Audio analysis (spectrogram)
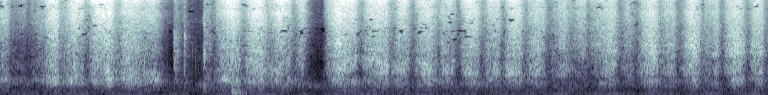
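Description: A small, wet, flat-woven wool kilim rug lying on a plastic sheet is scrubbed with a stiff-bristle blue brush in back-and-forth strokes while a hand holds it down. The result is a steady, rhythmic, bright scratchy rasping with a few brief pauses between strokes.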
